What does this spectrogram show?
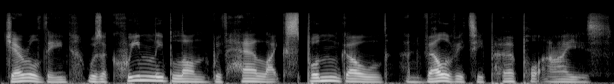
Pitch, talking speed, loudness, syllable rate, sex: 130 Hz, 135 wpm, -20 LUFS, 3.9 syllables/s, male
